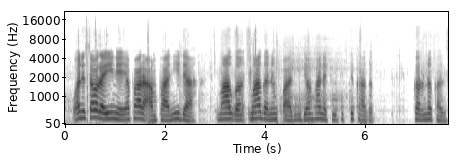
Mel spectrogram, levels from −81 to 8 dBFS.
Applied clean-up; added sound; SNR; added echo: neural mask model RNNoise.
